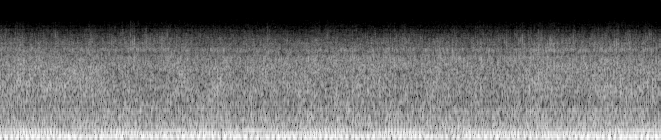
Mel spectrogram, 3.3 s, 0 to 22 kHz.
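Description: A propeller warplane's engine drones in the IL-2 Sturmovik: Battle of Stalingrad flight game, a loud, steady, close roar that holds for a few seconds with no one talking.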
